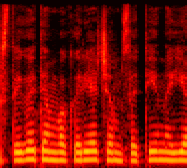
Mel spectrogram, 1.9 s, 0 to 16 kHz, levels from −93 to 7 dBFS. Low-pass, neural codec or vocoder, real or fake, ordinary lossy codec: 14.4 kHz; vocoder, 44.1 kHz, 128 mel bands every 256 samples, BigVGAN v2; fake; MP3, 96 kbps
